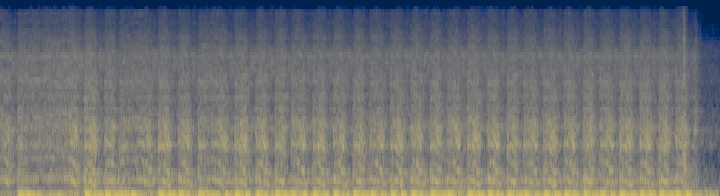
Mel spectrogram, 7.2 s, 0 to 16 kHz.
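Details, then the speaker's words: K24-swapped Honda EG before first start, injectors disconnected to prime oil through the system: even, rhythmic cranking for about seven seconds with no firing, knocks or grinding, then stops cleanly; engine turns over freely. "Okay, so we are priming the oil through the system. It sounds good."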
